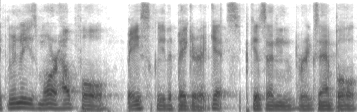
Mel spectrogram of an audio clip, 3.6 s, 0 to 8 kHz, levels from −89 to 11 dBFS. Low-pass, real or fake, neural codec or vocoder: 7.2 kHz; fake; codec, 16 kHz, 8 kbps, FreqCodec, smaller model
